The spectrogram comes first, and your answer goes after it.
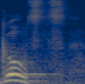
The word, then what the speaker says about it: ghosts: cheetah no it's not then we have ghosts the ghosts we have H at the point of spelling but at the point of pronunciation the h letter H is silent we have R our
